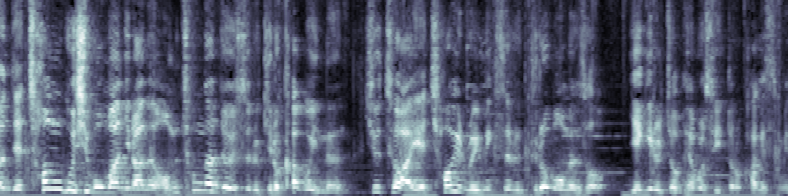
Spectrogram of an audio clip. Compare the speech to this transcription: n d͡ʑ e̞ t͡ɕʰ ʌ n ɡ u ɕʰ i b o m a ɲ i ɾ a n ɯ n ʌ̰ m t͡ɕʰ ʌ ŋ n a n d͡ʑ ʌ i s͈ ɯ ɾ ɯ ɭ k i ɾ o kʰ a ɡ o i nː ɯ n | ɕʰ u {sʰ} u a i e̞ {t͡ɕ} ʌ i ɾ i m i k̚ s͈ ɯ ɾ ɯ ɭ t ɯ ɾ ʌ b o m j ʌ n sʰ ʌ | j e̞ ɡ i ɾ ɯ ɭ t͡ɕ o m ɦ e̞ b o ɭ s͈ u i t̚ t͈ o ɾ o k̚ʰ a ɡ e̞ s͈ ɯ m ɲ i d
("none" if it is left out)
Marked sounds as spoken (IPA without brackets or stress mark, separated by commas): tʰ, t͡ɕʰ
